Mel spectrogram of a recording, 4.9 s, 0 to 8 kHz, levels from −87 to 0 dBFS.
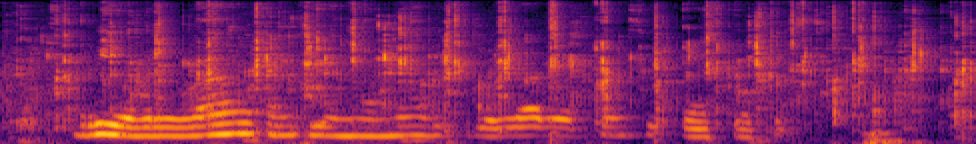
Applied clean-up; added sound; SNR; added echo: classical method log-MMSE.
